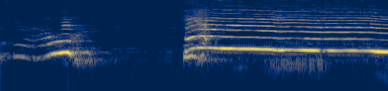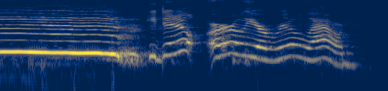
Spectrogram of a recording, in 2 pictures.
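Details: Dog howls to a music box, opening with a short wavering whine, then holding one long, steady howl for about three seconds before breaking into quick, warbling, up-and-down yodels.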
